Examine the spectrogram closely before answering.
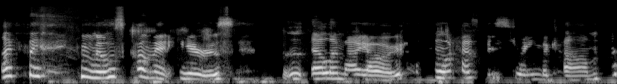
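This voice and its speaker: Very slowly and in an Australian accent, a woman speaks in a high voice with very wide pitch swings. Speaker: livestream co-host reading chat. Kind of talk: casual livestream chat.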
